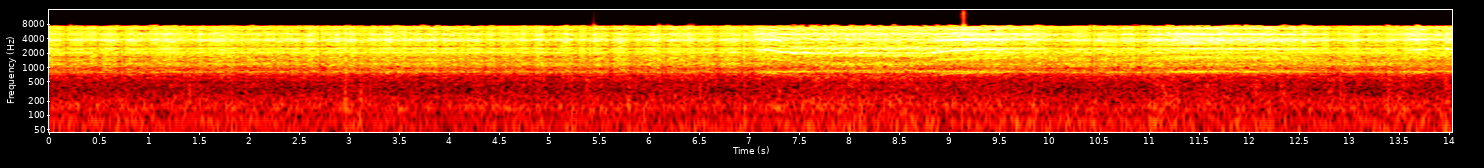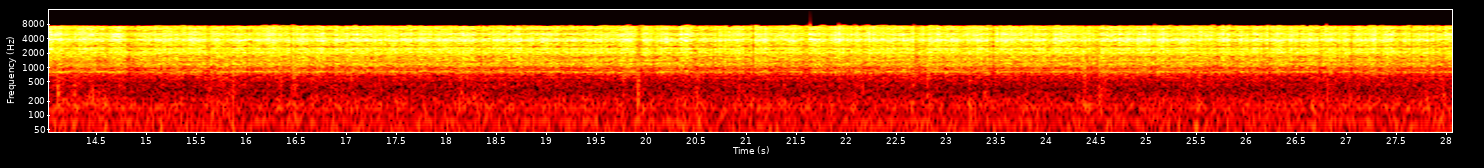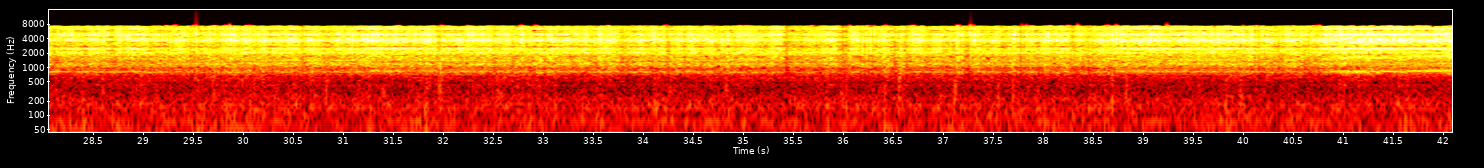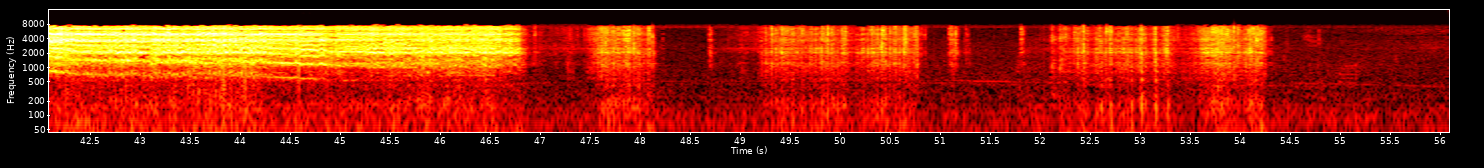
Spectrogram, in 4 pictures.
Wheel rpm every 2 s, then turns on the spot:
220, 210, 220, 200, 210, 210, 210, 220, 220, 220, 220, 220, 220, 220, 220, 220, 220, 220, 220, 220, 210, 160, 150, 40, 10, 10, 20, 0.
46-50 52-54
